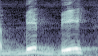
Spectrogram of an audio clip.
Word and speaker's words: bebê: Então, vejam que a palavra bebê, tem um acento circunflexo aí que dá a ideia de som fechado, Assim como lã, O lã, dá a ideia como se tivesse o N aí depois.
